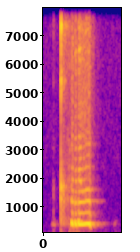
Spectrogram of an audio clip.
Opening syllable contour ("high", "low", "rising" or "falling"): falling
